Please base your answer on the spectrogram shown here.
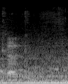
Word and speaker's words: Koch: That's how you that's how it kind of looks like, but it's pronounced Cook, but it's spelled Koch.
